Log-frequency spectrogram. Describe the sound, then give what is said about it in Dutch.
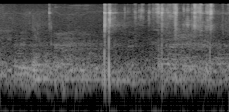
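An assortment of coins being handled, including one that seems to bear a cross: one sharp metallic clink, then a quick cluster of lighter clinks and jingles over a quiet background. “Ja, ik heb hier ook van alles. Ik heb er ook eentje met een soort met van lijkt wel een kruis.”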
